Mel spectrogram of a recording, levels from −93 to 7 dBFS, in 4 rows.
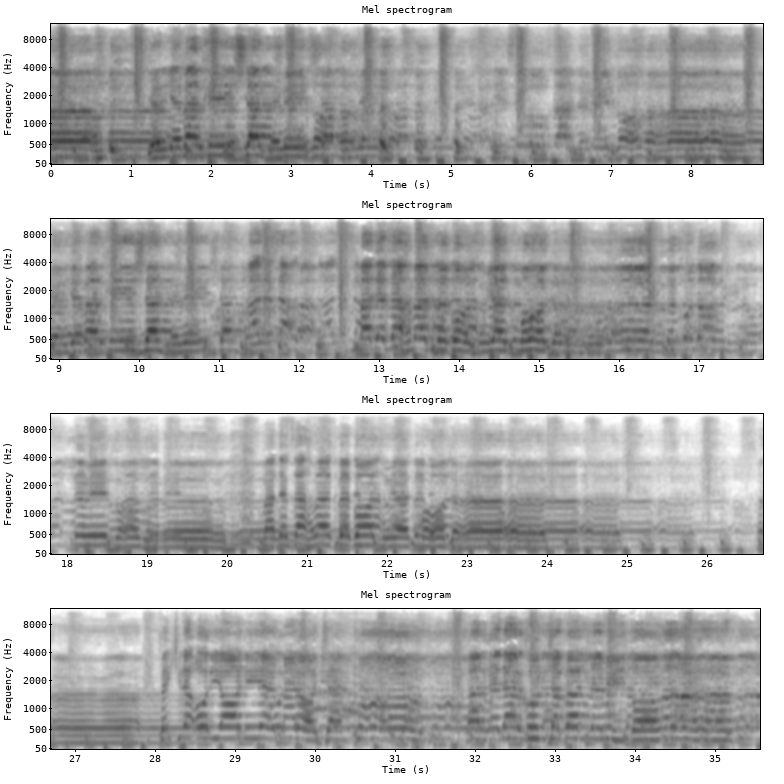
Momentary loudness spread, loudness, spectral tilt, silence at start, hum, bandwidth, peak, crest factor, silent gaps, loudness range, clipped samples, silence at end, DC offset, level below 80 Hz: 14 LU; -23 LUFS; -2 dB/octave; 0 s; none; 11.5 kHz; -2 dBFS; 22 dB; none; 10 LU; under 0.1%; 0 s; under 0.1%; -54 dBFS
